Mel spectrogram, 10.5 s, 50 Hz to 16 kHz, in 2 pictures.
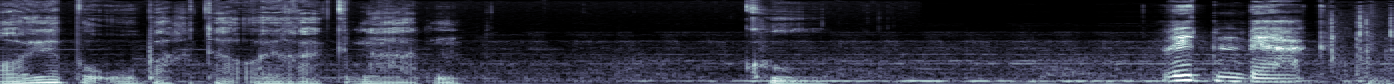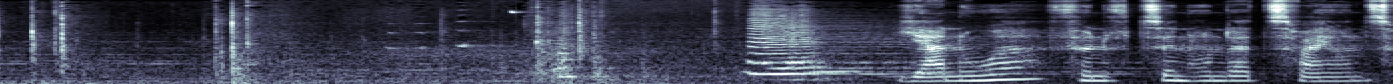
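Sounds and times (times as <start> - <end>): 
speech: 0.0 - 2.0, 2.8 - 3.2, 4.4 - 5.2, 7.2 - 10.4
old door knocking and scraping on its hinges: 5.0 - 8.4.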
